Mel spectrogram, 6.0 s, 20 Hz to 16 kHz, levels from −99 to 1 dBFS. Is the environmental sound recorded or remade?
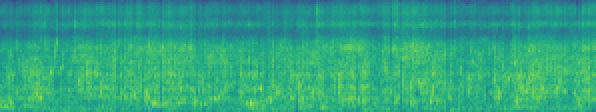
remade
